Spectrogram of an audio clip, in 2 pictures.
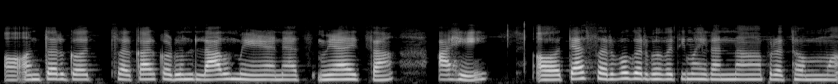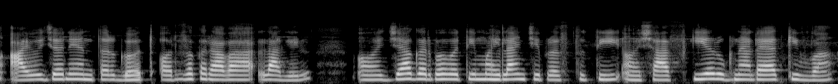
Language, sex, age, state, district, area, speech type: Marathi, female, 18-30, Maharashtra, Washim, rural, spontaneous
